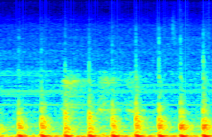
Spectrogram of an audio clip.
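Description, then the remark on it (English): A steady run of about nine solid knocks on a door, evenly spaced, each a dull, heavy thud with no voices over them. “if he knocks on the door, is it a good thing or a bad thing?”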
